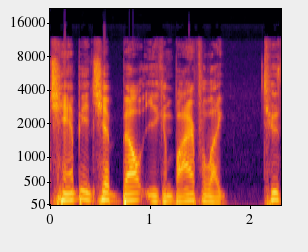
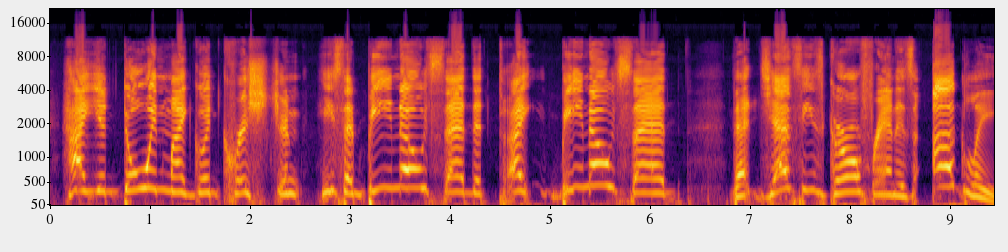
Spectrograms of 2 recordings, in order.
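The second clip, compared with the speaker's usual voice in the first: squeaky, very high-pitched put-on voice. Retelling what a caller said on the phone: imitating Bill's voice. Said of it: "let me get my Bill voice here".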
